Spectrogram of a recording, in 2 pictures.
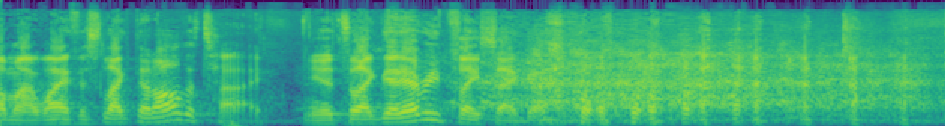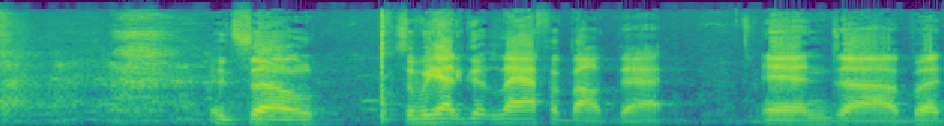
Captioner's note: laughs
